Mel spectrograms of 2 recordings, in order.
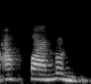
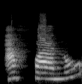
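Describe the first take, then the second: First: The name ends in an -un sound. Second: The name ends in a bare -u sound. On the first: The speaker calls it wrong. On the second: The speaker calls it right. "dia tidak tanwin di ujungnya"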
